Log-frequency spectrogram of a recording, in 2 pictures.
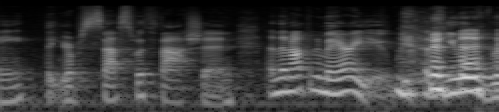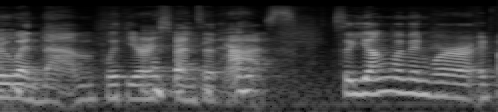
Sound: laughs

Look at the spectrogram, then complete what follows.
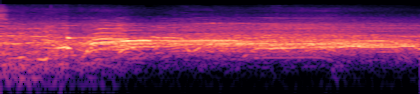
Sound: fans yelling husband

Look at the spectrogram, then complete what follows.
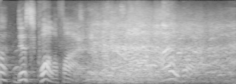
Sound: audience laughing

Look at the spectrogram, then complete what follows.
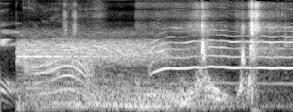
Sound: growl; shrieking

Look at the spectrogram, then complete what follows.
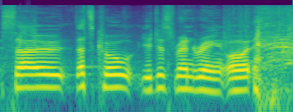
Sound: applause

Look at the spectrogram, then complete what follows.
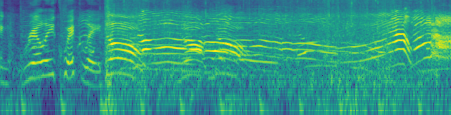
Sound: children protesting

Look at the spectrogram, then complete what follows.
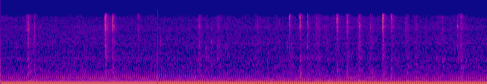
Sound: sound of typing

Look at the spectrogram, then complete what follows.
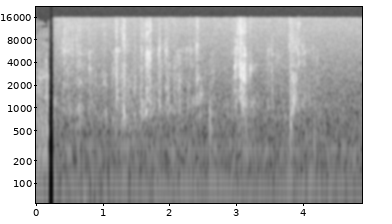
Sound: Noises of Shelby eating donut pieces - Husky ASMR

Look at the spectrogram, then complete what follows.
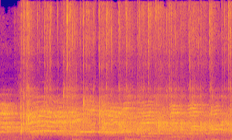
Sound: crowd claps

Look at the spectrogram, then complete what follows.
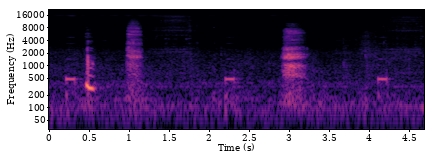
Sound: crying

